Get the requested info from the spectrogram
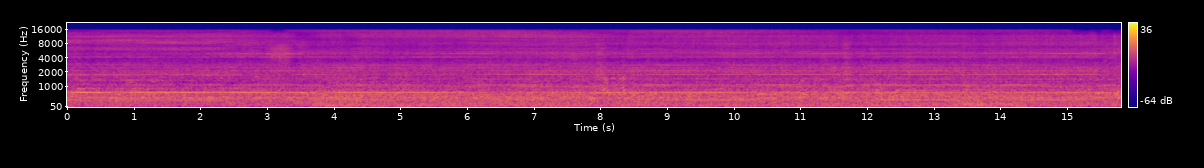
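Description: End mill held in an Albrecht APC milling chuck, rough-milling AISI 1045 steel on a CNC machining center: steady, loud cutting noise with a held whine tone over it.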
